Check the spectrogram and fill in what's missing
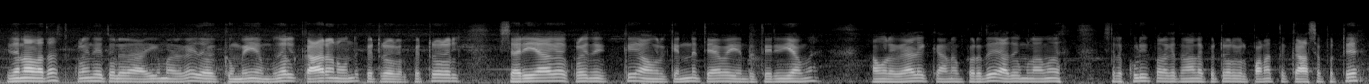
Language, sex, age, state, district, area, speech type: Tamil, male, 18-30, Tamil Nadu, Dharmapuri, urban, spontaneous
